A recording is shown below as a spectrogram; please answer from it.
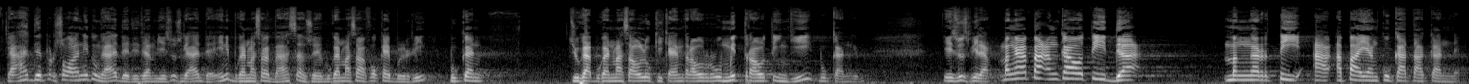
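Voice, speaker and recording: A man's voice: on the high side, rapid-fire, a bit bright, breathy edge. A male preacher giving an expository sermon in a conversational way, often addressing listeners directly and slipping in English phrases. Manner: conversational, mixes English phrases, repeats "saudara". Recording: long reverb of a hall.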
